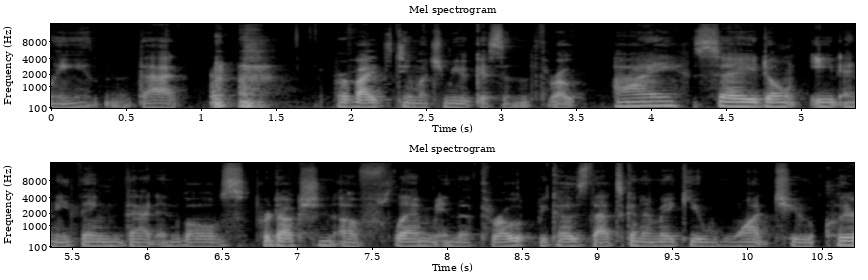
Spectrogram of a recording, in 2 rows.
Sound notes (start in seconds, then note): 1.0 clears throat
